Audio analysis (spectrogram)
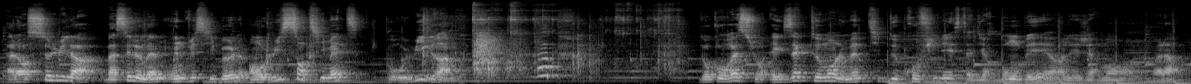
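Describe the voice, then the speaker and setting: A man hosting a casual unboxing vlog, chatting admiringly about what he shows and often dropping to a soft murmur. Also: mid-range voice, lively intonation, moderate pace. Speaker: fishing channel host. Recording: echoey room with faint music.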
